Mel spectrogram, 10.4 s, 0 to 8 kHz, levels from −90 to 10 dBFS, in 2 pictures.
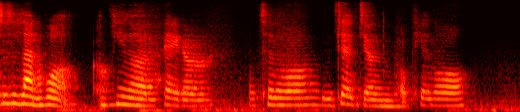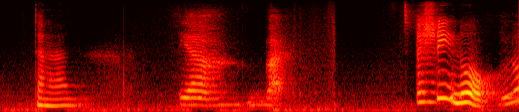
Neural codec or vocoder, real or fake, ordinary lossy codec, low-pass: codec, 16 kHz, 0.5 kbps, X-Codec, HuBERT features, trained on balanced general audio; fake; none; none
